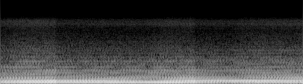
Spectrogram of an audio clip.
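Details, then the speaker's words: Boat engine revved to 4,000 rpm at the dock, engine compartment closed: deep steady drone held at high revs with no knocking, misses or rough spots; runs clean. "just in case you want to hear it scream that'll give you a good idea let's push it up to 4,000"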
